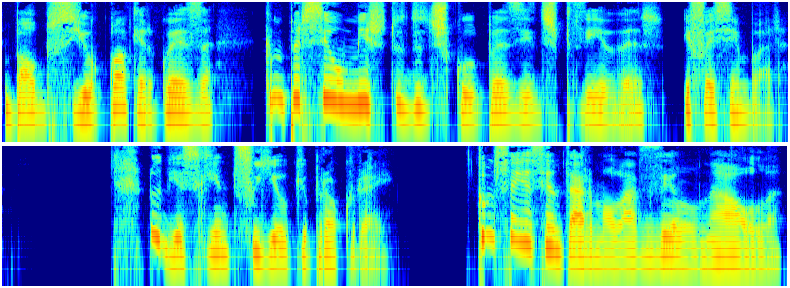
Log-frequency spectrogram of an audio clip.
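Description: Woman reading an audiobook, portuguese accent from portugal, lowish mellow voice, dry close mic. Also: no room sound. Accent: European Portuguese. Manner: measured, even literary reading. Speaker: audiobook narrator. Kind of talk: scripted audiobook narration.

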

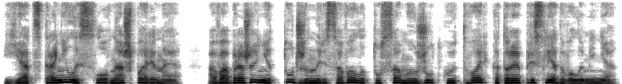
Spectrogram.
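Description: A woman narrating a first-person novel as an audiobook in a smooth, even storytelling manner. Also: on the low side, moderate pace, hardly any pauses.

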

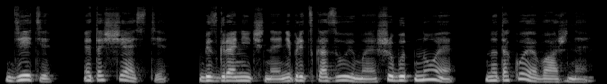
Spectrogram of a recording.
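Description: A woman narrating an audiobook in the first person, in a lively, emotional way. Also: on the low side, a little slow. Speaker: audiobook reader.

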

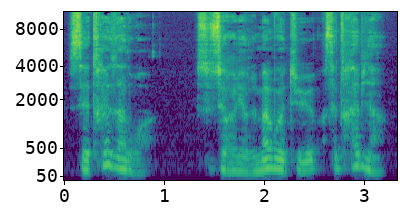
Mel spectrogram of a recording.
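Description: A man voicing a calm, confident police chief. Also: mid-range voice, moderate pace, breathy edge. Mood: amused. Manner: composed, amused.

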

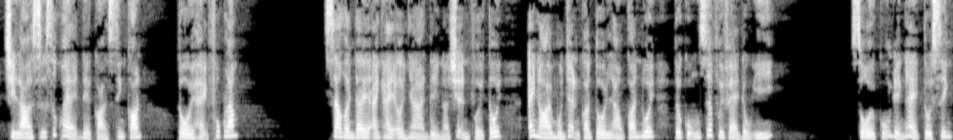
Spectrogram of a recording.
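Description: A woman's voice: mid-range voice, normal speed, a little mellow, no room sound, studio quality. A woman narrating a romance story in the first person, reading evenly and steadily. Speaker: audiobook narrator.

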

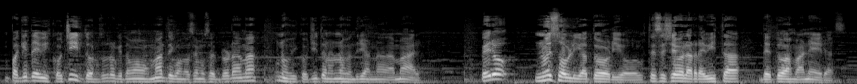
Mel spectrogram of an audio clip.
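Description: A man with an Argentine accent hosting a radio show, explaining things in a wry, relaxed way with lots of fillers. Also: medium pitch, quick pace, faint music behind. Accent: Argentine Spanish. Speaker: radio host. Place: radio studio.

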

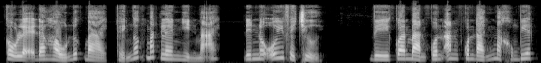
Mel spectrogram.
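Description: A woman narrating a short story aloud in lively storytelling style, acting out the dialogue in changed voices. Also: on the high side, moderate pace, dry recording, clean studio sound. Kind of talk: audiobook reading of a short story.

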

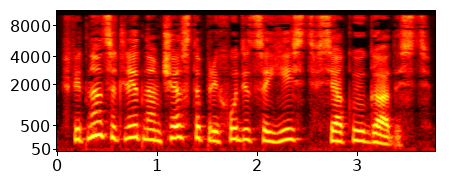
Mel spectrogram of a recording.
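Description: Male narrator voicing a wry middle-aged woman, cool metallic tone, slightly high voice, dry close sound. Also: normal speed, no echo.

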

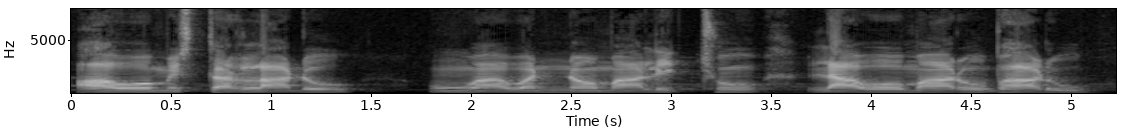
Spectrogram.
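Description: Man voices greedy storybook wolf, bossy and demanding, a bit lower, slow. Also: completely flat delivery, fairly bright tone, smooth, faint music behind, natural voice. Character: greedy male wolf claiming the forest.

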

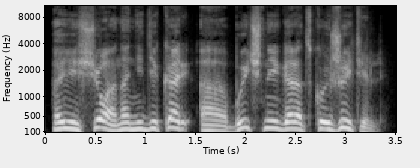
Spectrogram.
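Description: A man voicing a scrappy, chatty young hustler who talks quickly and cheekily. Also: high-pitched, expressive, dark tone, no echo, clean studio sound, voice pushed up. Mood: cheeky.

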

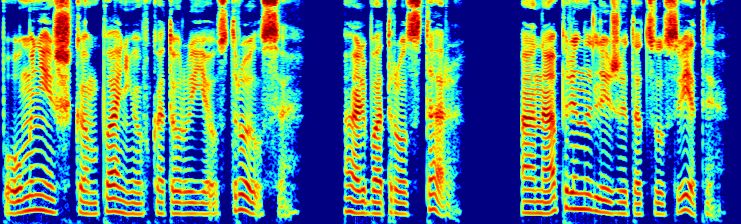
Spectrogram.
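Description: A woman reading an audiobook voices a stern man who gruffly insists on being heard. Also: sits low, a little slow, a little mellow, no echo, studio quality. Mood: insistent. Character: stern man, the narrator's former lover.

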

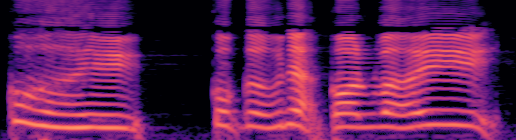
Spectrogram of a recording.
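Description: A man's voice: very high voice, little pitch movement, measured pace, sharp tone, no echo, clean studio sound, voice pushed up, exaggerated voice. A man voicing a frightened middle-aged wife who pleads tearfully and stammers. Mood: pleading.

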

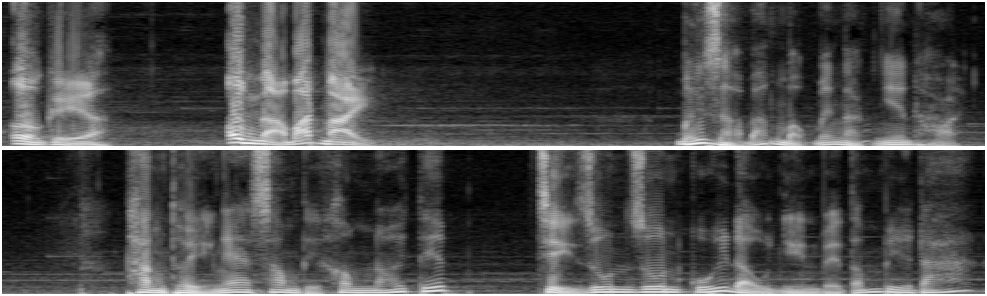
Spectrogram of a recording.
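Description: Expressive male storyteller, low voice. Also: normal speed, slightly rough, faint music behind. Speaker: audiobook narrator. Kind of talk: audio storybook narration.

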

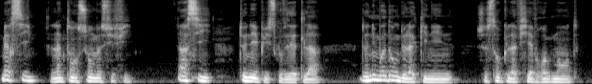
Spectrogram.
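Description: A man's voice: medium pitch, animated, moderate pace, warm tone, husky. Man voicing a cold, sarcastic prince. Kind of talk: audiobook character reading.

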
